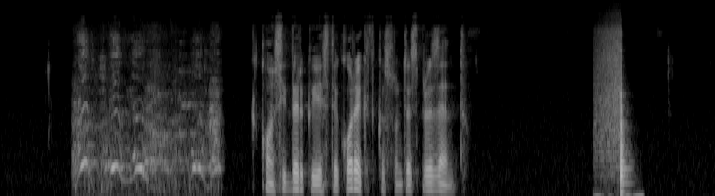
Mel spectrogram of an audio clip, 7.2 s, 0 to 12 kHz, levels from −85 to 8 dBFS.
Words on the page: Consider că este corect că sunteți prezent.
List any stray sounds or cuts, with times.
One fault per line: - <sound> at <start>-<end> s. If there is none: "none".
- bark at 0.7-2.3 s
- thud at 5.9-6.4 s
